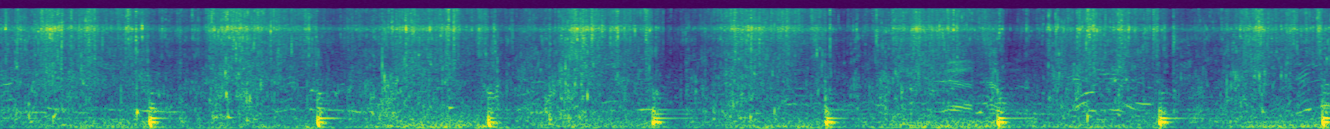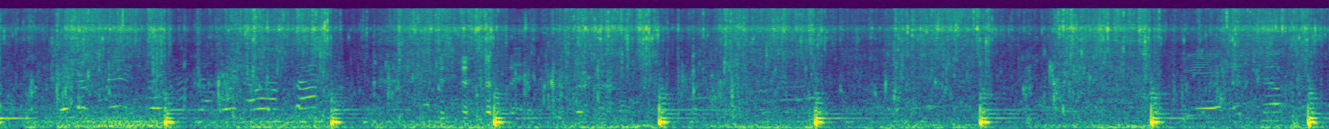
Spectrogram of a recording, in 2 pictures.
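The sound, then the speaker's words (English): Steady, rhythmic strokes of oars dipping and pulling through water as a rowing crew paddles lightly on command, about one stroke every second, with light splashes and water washing around the rowing boat, faint voices in the background. “Bells up! Light paddle!”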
